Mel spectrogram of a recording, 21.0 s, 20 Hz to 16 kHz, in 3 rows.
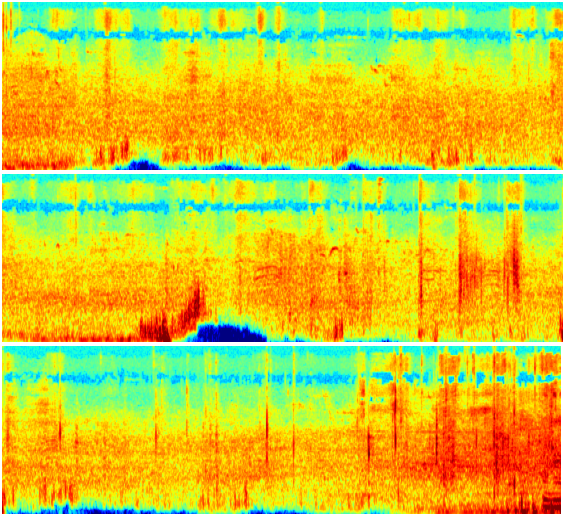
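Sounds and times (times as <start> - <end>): wind buffeting microphone: 0.0 - 21.0
footsteps on gravel: 9.1 - 15.0, 15.9 - 21.0.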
